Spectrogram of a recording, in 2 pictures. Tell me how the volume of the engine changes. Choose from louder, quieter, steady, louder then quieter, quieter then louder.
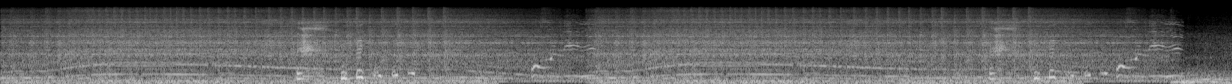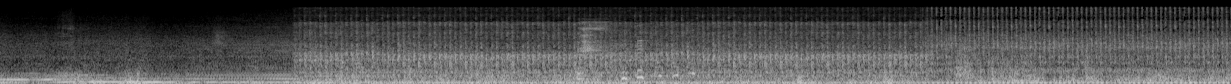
steady.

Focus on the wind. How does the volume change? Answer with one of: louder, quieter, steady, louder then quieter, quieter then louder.
steady.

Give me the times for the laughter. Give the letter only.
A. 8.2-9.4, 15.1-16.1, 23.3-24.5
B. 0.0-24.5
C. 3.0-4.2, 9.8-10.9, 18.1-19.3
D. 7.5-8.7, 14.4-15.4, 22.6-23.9
C.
